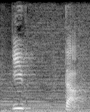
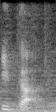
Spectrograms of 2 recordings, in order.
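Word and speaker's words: いった: You don't pronounce tsu at all, you just double what comes after it. Mecha or itta. Not ita, itta.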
